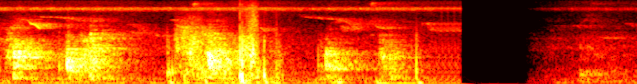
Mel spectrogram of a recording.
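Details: Broody mother hen with her chicks, clucking to call them to eat: a few soft, broad clucks spaced irregularly over two seconds, then brief silence.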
